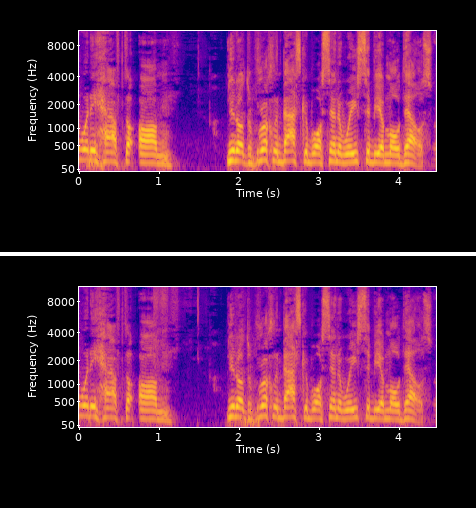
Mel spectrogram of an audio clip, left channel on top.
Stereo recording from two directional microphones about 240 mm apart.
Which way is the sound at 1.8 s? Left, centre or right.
Left.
